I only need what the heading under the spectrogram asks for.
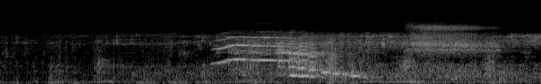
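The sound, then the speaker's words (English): Steady rain hisses throughout, a dense, even wash of noise, while a horse lets out a descending whinny partway through before the downpour carries on alone. “Haven't you enough sense to come in out of the rain?”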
